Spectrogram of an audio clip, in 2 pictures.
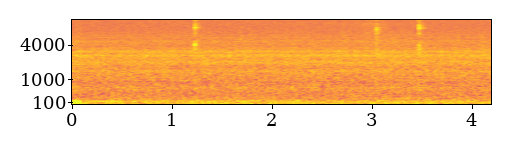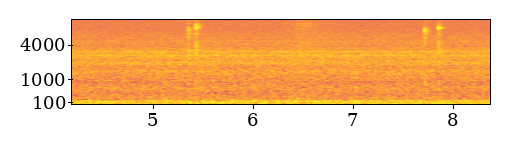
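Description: Near silence with a low room hum and a handful of faint computer mouse clicks spread through, two in quick succession near the end.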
